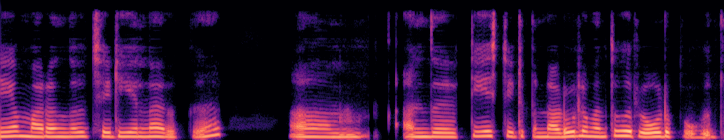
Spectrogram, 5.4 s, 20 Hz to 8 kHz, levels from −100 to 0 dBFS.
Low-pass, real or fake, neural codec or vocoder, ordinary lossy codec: 7.2 kHz; fake; autoencoder, 48 kHz, 32 numbers a frame, DAC-VAE, trained on Japanese speech; none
